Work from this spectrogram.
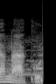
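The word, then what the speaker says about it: anāku: Assim, os linguistas puderam especular que a palavra fosse anaco na língua acadiana.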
